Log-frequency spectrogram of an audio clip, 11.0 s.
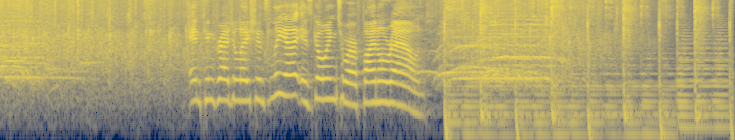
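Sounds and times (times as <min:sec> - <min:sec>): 
audience applauding game show contestants: 0:00.0 - 0:04.2, 0:06.3 - 0:09.9
speech: 0:02.9 - 0:06.5.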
